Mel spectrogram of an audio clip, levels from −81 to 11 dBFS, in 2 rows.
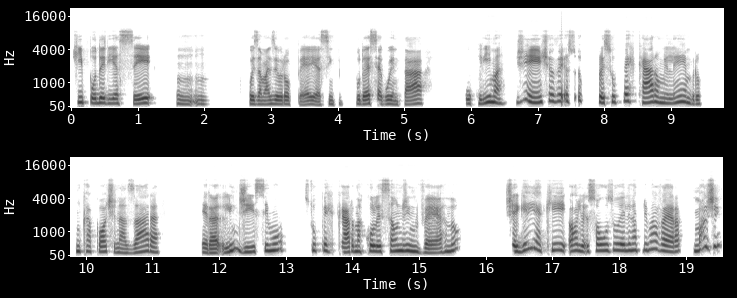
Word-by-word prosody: que 220 -1 0
poderia 190 -3 +1
ser 180 +2 +2 0.4
um 165 - -6
um 150 0 -7
uma 145 - -19 0.7
coisa 150 -1 -1
mais 145 +2 -3
europeia 150 -3 -1
assim 140 +5 -8
que - - -21 0.2
pudesse 160 +1 0
aguentar 155 +2 -1 0.6
o 170 -1 -3
clima, 185 +3 +2 0.2
gente 235 0 +3
eu 265 - +1
v 260 +1 0
eu 265 +1 -5 0.2
foi 215 -3 +5
supercaro. 230 0 +1
Eu - - +1
me 195 -2 0
lembro, 190 -4 0 0.4
um 220 - +3
capote 210 -1 -2
na 165 -3 -3
Zara, 190 +6 0 0.6
era 165 -2 +3
lindíssimo, 240 - +1 0.3
supercaro 240 -6 -1
na 215 -1 +1
coleção 225 0 +3
de 240 0 +6
inverno. 200 - +1 0.7
Cheguei 255 - +2
aqui, 260 0 -2
olha, 230 -1 +2
eu 220 - -3
só 245 +4 -1
uso 250 +1 +1
ele 250 0 +3
na 260 0 +1
primavera, 245 -5 +1 0.2
imagina. 400 - 0
210 Hz, 140 wpm, -21 LUFS, 170-245 Hz, 0.7 s, de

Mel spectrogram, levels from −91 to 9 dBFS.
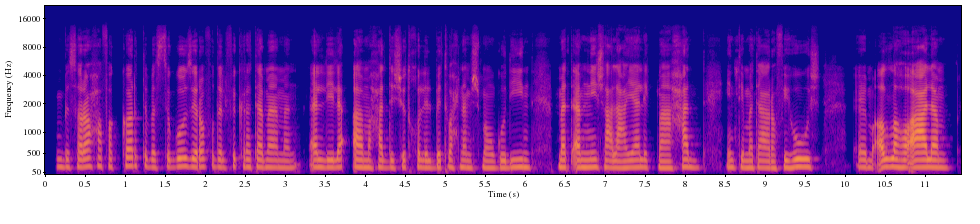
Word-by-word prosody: بصراحة 180 +2 -1
فكّرت، 200 +2 -3
بس 170 -2 -5
جوزي 185 +1 +1
رفض 180 +1 -2
الفكرة 180 +2 -4
تمامًا، 170 -2 -2 0.2
قال 175 0 +2
لي: 170 0 0
"لأ، 175 0 +1
ما 170 -1 -1
حدّش 160 0 -3
يدخل 170 0 -3
البيت 160 0 -3
وإحنا 175 0 -2
مش 160 +1 -4
موجودين، 165 +2 -1 0.4
ما 170 - +4
تآمنيش 170 0 +1
على 165 -1 +2
عيالِك 165 +1 0
مع 155 0 +2
حد 165 +1 -2 0.3
أنتِ 170 0 -3
ما 160 -1 0
تعرفيهوش، 165 +3 0 0.5
الله 170 +1 +3
أعلم 170 -1 +7
170 Hz, 145 wpm, -25 LUFS, 165-180 Hz, 0.5 s, أعلم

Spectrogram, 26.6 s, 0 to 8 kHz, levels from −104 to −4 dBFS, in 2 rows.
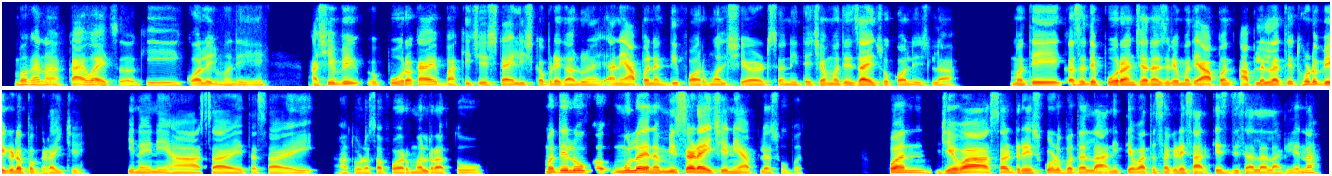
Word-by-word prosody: बघा 155 +9 -1
ना, 190 - -4
काय - - +1
व्हायचं 155 -7 -2
की 170 +2 -7
कॉलेजमध्ये, 120 -6 -4 0.5
असे 165 - -1
वेग 150 0 0 0.3
पोरं 120 +4 0
काय 155 0 +3
बाकीचे 125 +1 -6
स्टाइलिश 115 -2 -2
कपडे 115 0 -3
घालून 105 -1 -2
याय 100 0 -7
आणि 120 +1 -2
आपण 115 +1 0
अगदी 110 +1 -5
फॉर्मल 105 +1 -1
शर्ट्स 100 -1 -3
आणि 100 0 -4
त्याच्यामध्ये 115 +4 -3
जायचो 125 -2 +4
कॉलेजला. 95 -2 -4 0.6
मग 120 +1 -1
ते 135 -1 +3
कसं 135 +2 0
ते 140 - +4
पोरांच्या 130 0 +3
नजरेमध्ये 125 0 0
आपण 120 0 +3
आपल्याला 120 +6 +2
ते 150 - 0
थोडं 150 0 +1
वेगळं 130 -1 +4
पकडायचे 95 -6 -5 0.5
की, 105 - -5
"नाही-नाही 105 0 -4
हा 100 0 -3
असा 100 +2 -4
आहे, 100 -1 -1
तसा 95 +1 -7
आहे, 95 0 -3 0.3
हा 95 - -8
थोडासा 100 0 -4
फॉर्मल 100 +3 -1
राहतो." 90 -4 -3 0.7
मग 140 +2 +1
ते 190 0 +6
लोकं 180 0 +1
मुलं 165 +3 +6
आहे 165 - +9
ना, 130 -2 +2
मिसळायचे 140 -1 +6
नाही 125 -2 -1
आपल्यासोबत. 95 -2 -6 0.9
पण 165 +4 +4
जेव्हा 130 +4 +7
असा 140 +1 +1
ड्रेस 130 -2 -1
कोड 140 +1 -1
बदलला 125 +3 0
आणि 115 +1 -1
तेव्हा 110 0 +2
तर 130 - -6
सगळे 125 +1 -2
सारखेच 120 +2 -2
दिसायला 105 -3 -2
लागले 95 0 -6
ना. 165 +6 -3
120 Hz, 160 wpm, -24 LUFS, 105-135 Hz, 0.9 s, आहे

